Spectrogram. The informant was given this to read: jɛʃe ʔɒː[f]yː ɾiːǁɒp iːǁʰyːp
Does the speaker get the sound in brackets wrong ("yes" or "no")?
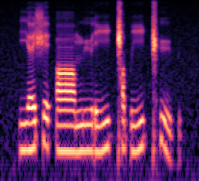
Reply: yes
